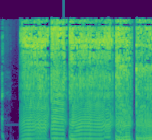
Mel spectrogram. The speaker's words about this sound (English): It sounds like an orchestra pit tuning up, only it's all fart noises.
